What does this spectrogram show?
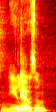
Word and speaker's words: nihilism: the way i pronounce nihilism no it is and i just want to point out that while everyone says it nihilism the root of that word is latin and it doesn't heal so you know what y'all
